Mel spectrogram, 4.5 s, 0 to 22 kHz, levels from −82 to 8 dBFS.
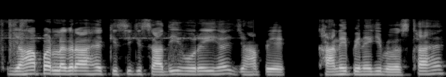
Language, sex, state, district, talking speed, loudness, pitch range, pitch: Hindi, male, Uttar Pradesh, Varanasi, 240 wpm, -18 LUFS, 150-170 Hz, 160 Hz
